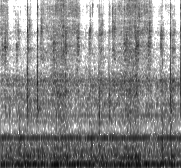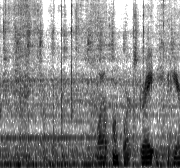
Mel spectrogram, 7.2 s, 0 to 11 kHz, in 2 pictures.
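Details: 1962 South Bend 7-inch shaper, first run after motor refitted before restoration: quiet even run with soft regular stroke and light oil swishing, no knocks or grinding; healthy.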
